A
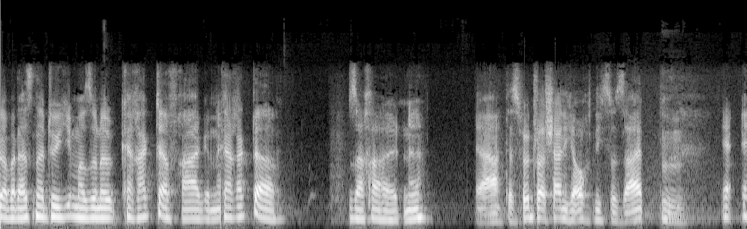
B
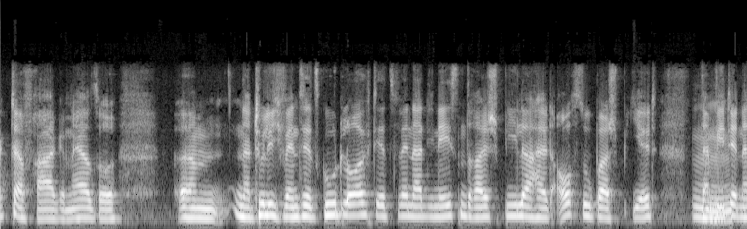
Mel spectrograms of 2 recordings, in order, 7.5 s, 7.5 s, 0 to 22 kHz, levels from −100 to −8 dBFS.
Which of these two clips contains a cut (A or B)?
A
